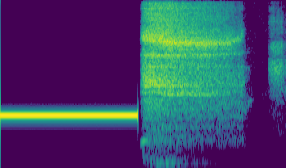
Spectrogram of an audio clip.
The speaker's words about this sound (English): We'll beep that bit out as well. Yeah, beep that out.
